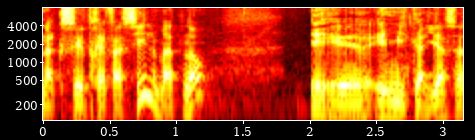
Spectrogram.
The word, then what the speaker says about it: Mykaïa: Et Mikaïa, ça s'écrit M-Y-K-A-I-A, pour ceux qui voudraient savoir.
